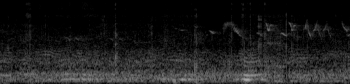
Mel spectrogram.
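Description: Honey bees buzz steadily throughout a hive inspection in North Alabama, a dense droning hum with a few individual bees passing close.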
